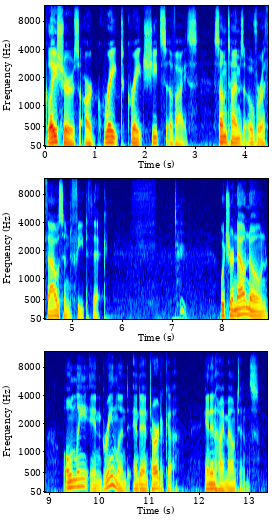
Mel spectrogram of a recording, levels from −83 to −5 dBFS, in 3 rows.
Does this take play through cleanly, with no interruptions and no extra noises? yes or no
no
